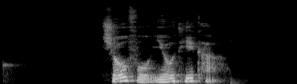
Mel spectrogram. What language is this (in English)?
Chinese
